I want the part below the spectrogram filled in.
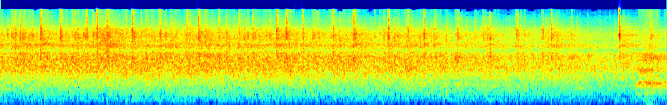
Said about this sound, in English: How about another round of applause for Curtis?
